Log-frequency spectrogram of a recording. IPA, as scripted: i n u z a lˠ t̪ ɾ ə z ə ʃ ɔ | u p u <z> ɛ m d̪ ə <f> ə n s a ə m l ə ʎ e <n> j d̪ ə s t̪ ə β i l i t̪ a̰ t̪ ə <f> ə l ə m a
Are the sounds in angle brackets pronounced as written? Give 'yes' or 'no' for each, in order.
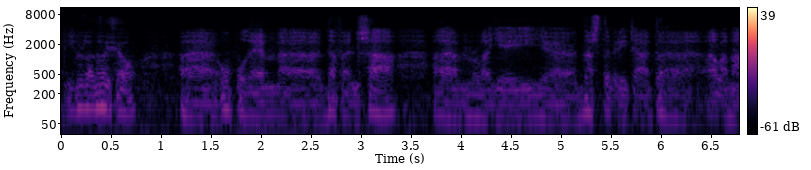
no, yes, no, no

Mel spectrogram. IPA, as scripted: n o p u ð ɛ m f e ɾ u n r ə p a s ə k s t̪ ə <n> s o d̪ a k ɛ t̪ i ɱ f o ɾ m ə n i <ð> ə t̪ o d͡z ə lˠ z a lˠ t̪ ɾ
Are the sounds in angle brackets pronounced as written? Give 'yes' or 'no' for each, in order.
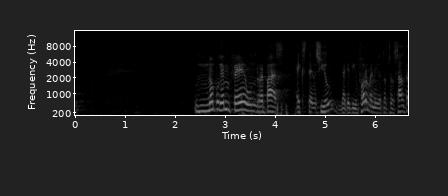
yes, yes

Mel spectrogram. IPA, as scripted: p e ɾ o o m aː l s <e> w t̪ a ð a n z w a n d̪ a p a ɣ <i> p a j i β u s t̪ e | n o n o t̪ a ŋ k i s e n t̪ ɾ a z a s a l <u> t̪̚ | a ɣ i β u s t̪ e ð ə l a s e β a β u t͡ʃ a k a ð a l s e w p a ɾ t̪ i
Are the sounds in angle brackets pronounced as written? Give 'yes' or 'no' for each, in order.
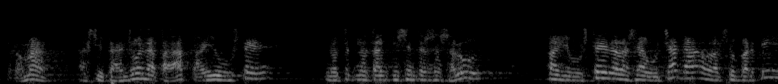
no, no, yes

